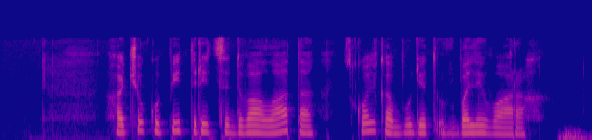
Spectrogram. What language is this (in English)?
Russian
